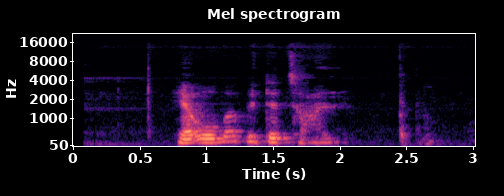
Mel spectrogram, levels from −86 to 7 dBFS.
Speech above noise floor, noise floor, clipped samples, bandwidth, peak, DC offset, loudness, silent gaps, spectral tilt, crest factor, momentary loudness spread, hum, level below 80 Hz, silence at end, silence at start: 32 dB; -52 dBFS; under 0.1%; 14.5 kHz; -4 dBFS; under 0.1%; -20 LUFS; none; -8 dB/octave; 20 dB; 26 LU; none; -56 dBFS; 0.5 s; 0.8 s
